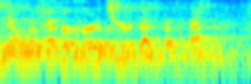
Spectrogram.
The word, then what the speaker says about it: pterodactyl: Why has no one ever heard a pterodactyl go to the bathroom? Because the P is silent.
